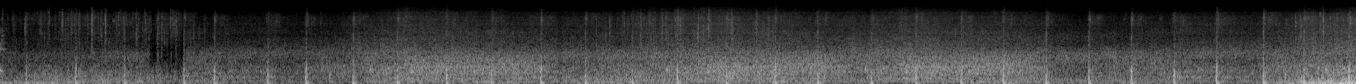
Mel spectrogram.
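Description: Footsteps patter quickly and steadily on the ground.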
